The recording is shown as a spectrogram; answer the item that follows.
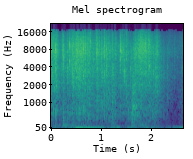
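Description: Wrapping paper crinkles and crackles continuously while a gift is being unwrapped, a loud, dense rustle that holds steady and eases slightly near the end.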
